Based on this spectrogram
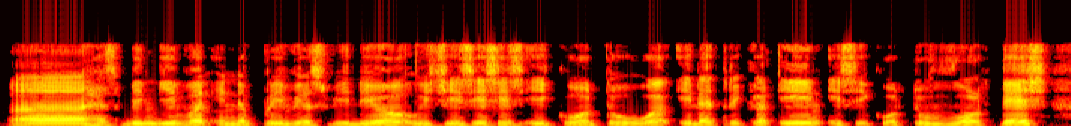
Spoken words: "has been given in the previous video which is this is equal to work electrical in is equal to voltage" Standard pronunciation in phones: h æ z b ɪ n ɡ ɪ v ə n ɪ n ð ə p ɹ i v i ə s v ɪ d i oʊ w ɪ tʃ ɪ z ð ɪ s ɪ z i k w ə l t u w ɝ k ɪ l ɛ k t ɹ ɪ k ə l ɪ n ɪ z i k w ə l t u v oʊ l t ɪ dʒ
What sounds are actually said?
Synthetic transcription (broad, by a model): h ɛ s b ɪ n ɡ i v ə n ɪ n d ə p ɹ i v i ə s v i d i oʊ w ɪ tʃ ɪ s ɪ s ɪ s i k w ə l t u w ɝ k ɪ l ɛ k t ɹ ɪ k ə l ɪ n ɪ s i k w ə l t u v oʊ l t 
